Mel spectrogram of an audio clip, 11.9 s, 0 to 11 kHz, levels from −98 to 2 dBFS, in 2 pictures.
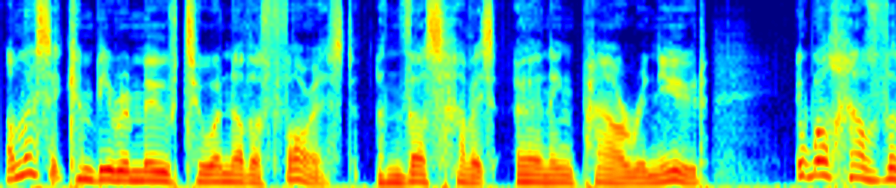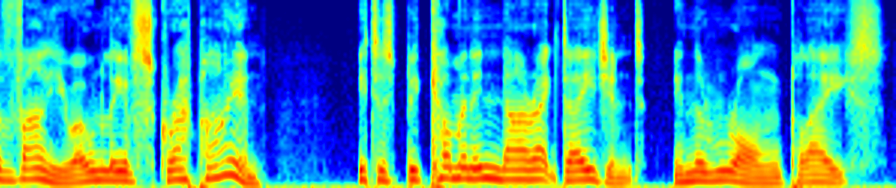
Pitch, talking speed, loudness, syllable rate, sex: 150 Hz, 170 wpm, -17 LUFS, 5.2 syllables/s, male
